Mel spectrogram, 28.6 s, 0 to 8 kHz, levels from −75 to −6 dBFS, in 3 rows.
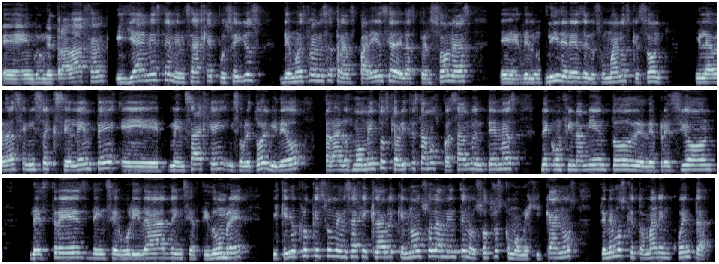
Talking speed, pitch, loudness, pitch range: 165 wpm, 175 Hz, -23 LUFS, 150-190 Hz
